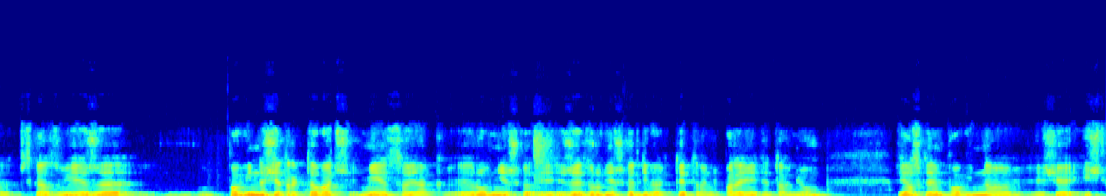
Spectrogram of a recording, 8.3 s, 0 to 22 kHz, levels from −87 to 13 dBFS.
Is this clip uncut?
no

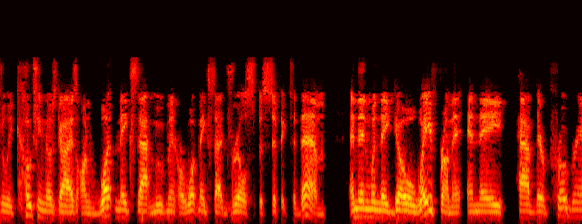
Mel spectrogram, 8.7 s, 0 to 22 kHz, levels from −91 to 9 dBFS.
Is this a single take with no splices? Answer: yes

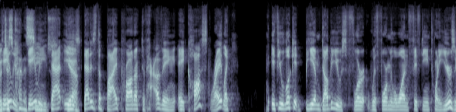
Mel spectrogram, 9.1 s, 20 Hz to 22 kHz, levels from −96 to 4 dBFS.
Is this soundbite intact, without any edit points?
no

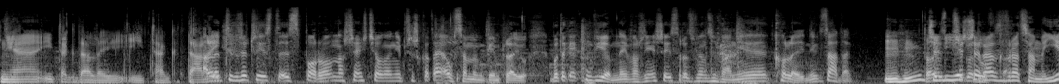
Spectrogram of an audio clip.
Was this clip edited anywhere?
no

